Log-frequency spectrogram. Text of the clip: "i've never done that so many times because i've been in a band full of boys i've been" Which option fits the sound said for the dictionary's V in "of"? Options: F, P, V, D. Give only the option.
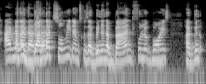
V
